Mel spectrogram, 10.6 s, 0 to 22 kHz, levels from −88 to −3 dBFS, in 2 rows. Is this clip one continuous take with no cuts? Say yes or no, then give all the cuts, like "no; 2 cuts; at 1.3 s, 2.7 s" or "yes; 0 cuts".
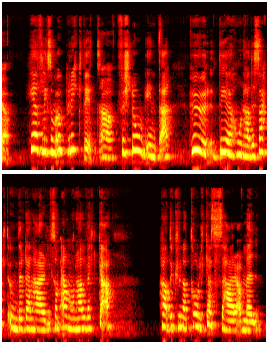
yes; 0 cuts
